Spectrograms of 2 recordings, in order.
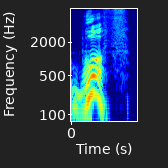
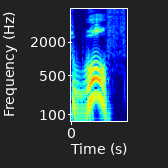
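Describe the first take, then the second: First: The word is said without the L sound. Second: The word is said with a clear L sound. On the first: The speaker calls it wrong. "It's not woof" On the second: The speaker calls it right. "The L F is a very clear pronunciation"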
